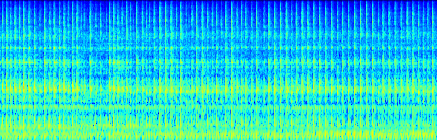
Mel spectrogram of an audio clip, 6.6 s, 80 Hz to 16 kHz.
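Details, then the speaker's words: 47cc two-stroke mini pocket rocket bike, first start after reassembly with no gas leaks: fast, even buzz with crisp regular firing pulses, no misses or rattles; running normally. "okay let's get ready for the first start since I rebuil it well not really rebuil it but put it back together together here no gas leaks and it sound like to come live"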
